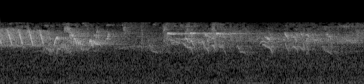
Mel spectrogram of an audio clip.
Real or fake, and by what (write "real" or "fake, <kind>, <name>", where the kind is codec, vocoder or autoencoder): real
